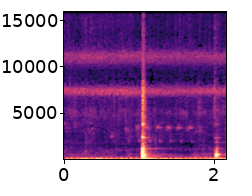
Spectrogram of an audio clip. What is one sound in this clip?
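A metal lid clanks onto a pan.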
